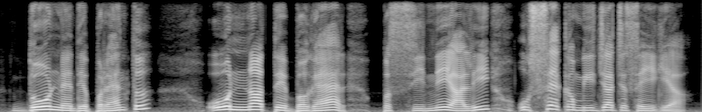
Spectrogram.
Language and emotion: Dogri, disgusted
